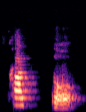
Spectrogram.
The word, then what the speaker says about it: カット: Therefore, katto is not cut, but it has o sound at the end of it, and sounds katto.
